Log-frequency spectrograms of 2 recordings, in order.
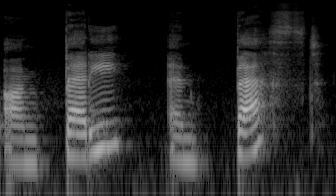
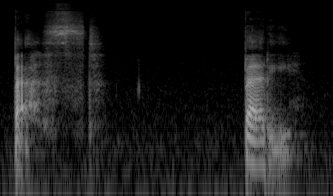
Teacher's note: on Betty and best, you want your lips to come together.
